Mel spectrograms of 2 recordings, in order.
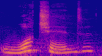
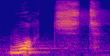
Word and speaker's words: watched: the pronunciation becomes T we don't say watch it we eliminate the e and we say watched okay interesting hey so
